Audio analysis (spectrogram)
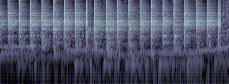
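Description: A hammer strikes a rivet on steel gauntlet plates, mushrooming the head over a washer: about twenty sharp, evenly spaced metallic taps ring out close and alone in a steady rhythm.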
